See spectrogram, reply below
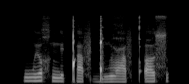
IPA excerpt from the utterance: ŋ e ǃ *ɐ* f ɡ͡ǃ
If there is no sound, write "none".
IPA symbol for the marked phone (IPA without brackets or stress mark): a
